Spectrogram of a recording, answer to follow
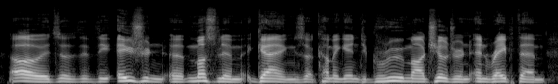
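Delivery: put-on voice of a fearmongering Tory; mock British conservative. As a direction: parody a panicked conservative. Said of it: "British conservatives will be like".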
